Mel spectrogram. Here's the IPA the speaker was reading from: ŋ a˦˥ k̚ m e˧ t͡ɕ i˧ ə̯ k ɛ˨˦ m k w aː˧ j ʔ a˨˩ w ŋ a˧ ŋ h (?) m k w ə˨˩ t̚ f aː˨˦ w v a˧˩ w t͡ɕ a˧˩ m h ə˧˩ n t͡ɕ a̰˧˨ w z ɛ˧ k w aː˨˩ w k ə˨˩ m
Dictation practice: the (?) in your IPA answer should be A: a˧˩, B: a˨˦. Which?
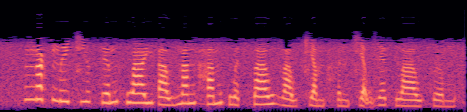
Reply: B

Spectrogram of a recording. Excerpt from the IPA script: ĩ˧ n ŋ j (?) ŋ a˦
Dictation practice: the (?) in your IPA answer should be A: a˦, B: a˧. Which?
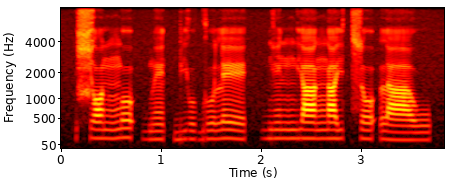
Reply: A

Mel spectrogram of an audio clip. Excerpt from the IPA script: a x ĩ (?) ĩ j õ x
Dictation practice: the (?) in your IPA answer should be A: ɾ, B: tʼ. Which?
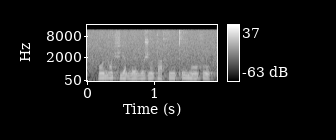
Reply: B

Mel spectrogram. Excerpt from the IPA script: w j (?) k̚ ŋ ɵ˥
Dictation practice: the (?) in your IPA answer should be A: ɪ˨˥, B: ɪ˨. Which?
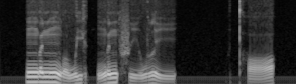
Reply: B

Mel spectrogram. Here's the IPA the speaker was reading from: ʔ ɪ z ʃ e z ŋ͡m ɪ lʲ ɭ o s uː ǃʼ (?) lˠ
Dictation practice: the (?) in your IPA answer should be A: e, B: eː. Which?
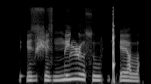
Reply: A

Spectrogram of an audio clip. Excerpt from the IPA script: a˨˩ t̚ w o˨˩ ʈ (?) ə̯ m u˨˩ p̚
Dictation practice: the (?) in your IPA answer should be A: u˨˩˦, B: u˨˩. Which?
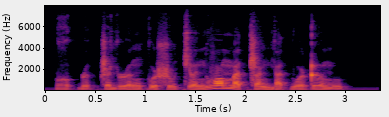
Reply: B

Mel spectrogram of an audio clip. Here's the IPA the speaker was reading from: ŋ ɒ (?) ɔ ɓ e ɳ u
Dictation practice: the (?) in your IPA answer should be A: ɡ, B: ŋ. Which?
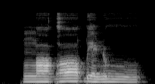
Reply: A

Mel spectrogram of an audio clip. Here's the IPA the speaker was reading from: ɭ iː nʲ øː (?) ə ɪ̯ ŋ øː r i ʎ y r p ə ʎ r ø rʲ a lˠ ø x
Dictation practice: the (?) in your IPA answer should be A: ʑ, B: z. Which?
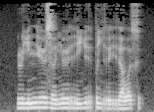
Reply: B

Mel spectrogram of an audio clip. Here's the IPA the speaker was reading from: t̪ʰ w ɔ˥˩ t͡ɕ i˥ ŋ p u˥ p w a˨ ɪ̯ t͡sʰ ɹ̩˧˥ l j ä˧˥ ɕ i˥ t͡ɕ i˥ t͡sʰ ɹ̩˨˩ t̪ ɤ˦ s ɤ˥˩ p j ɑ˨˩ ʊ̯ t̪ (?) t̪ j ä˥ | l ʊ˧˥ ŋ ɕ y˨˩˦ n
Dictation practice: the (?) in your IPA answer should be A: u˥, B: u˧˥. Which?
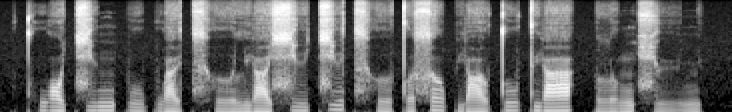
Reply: A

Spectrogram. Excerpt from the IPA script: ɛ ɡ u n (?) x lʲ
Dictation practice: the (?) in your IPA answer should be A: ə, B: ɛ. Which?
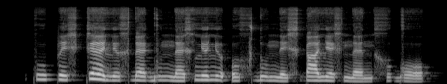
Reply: B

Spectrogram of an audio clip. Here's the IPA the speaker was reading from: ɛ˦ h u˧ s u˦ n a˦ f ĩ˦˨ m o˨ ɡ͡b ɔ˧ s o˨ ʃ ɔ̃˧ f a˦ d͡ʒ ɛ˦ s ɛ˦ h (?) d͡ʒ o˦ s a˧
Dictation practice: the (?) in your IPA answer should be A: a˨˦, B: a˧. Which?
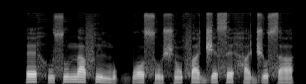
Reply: B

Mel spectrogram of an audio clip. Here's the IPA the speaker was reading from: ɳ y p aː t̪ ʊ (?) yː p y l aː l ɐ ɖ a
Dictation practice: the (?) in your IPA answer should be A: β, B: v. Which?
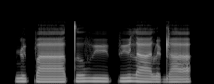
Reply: A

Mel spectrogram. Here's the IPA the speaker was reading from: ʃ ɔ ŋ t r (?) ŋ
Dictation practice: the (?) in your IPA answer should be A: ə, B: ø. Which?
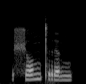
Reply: A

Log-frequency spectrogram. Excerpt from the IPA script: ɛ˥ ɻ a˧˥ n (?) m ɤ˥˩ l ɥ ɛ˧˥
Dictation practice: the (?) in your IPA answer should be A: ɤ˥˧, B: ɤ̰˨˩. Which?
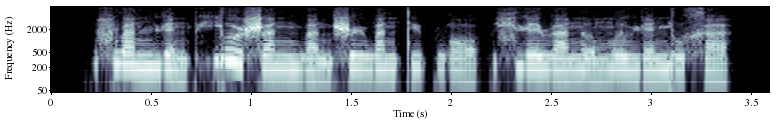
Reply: B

